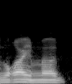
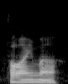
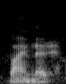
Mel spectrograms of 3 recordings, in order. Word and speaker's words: Weimar: You keep on calling it the Weimar Republic. Weimar. Remember Weimar. what? Yeah, what the German would use the W, it would be a V.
